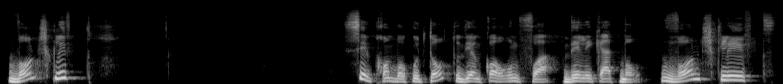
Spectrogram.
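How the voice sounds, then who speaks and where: His mid-range voice is creaky and mellow as this man from Portugal, Portuguese-accented, runs a casual vlog for language learners. He keeps repeating each word he teaches.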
